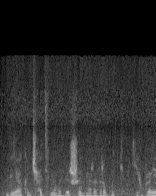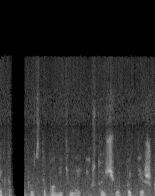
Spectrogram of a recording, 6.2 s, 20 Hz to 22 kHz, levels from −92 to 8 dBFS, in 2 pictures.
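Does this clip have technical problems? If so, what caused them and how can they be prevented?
Yes. From 3.32 s to 3.61 s the speech breaks off in what is likely a long network dropout: about 280 ms of audio never arrived. The receiver stretched the last sound into a fading buzz, then left about 170 ms of near-silence before the speech resumed with the lost part gone. On a spectrogram, the final harmonics smear into a decaying band and then a dark gap. Prevention: use a stable connection with larger jitter buffering or packet redundancy.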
